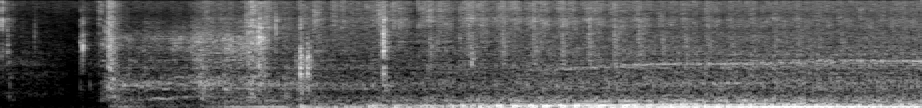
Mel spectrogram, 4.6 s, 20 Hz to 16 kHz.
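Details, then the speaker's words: 1972 Range Rover A Suffix project, choke-out cold start checked for clatter: a brief crank, quick catch, then a rising, even low idle with no clatter or knock; clean, healthy start. "Right, choke out. Listen to this, see if it clatters."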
